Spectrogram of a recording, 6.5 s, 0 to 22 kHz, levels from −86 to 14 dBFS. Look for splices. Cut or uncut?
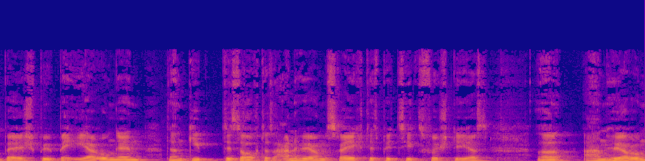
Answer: uncut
